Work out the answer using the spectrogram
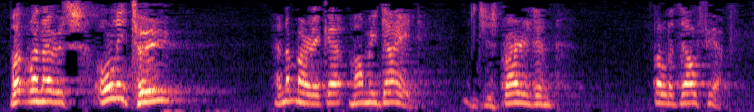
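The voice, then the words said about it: American accent. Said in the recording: “I was born in the United States of America. You can tell that by my accent”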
